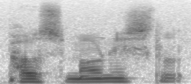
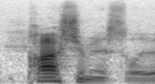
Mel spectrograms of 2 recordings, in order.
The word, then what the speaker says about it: posthumously: company again even um how do you say the word postimonious uh postmortem postmortem yeah um that's well posthumously posthumously that's a much better way to say it yeah posthumously uh a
